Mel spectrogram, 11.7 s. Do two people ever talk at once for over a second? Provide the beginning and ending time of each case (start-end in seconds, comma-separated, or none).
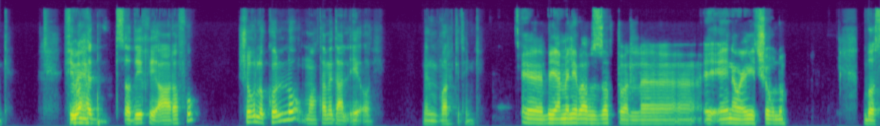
none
